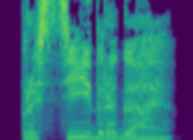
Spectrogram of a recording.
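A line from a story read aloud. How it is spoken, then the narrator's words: Unctuous sweet voice. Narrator (Russian): проговорила я самым елейным голосом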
